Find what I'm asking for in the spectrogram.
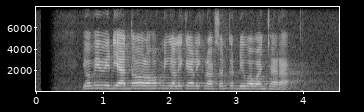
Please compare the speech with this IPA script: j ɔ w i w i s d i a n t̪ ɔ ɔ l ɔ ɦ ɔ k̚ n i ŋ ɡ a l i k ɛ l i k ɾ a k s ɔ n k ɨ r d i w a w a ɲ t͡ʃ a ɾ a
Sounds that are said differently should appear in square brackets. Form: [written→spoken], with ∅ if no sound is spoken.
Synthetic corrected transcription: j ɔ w i w i [s→∅] d i a n t̪ ɔ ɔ l ɔ ɦ ɔ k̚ n i ŋ ɡ a l i k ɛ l i k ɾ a k s ɔ n k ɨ r d i w a w a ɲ t͡ʃ a ɾ a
